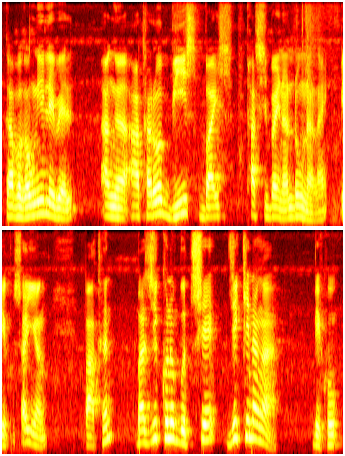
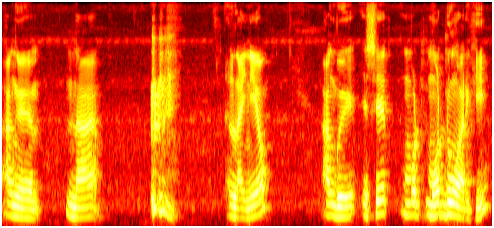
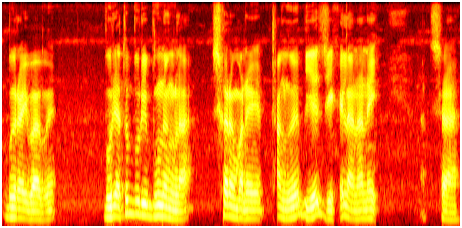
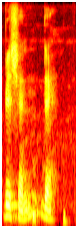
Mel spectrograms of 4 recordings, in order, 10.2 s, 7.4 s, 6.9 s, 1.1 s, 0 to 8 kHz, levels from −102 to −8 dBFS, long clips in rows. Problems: none marked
